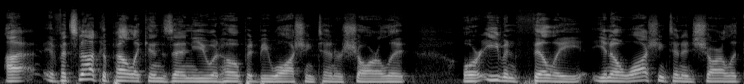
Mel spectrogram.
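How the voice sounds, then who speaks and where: A man speaking as a sports radio commentator in opinionated roundtable talk, stressing his points emphatically with repeated words. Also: medium pitch.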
